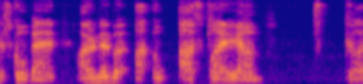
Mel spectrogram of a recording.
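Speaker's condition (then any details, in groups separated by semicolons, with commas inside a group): Multiple sclerosis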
